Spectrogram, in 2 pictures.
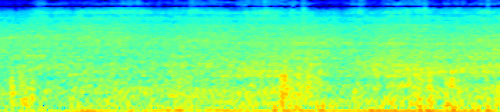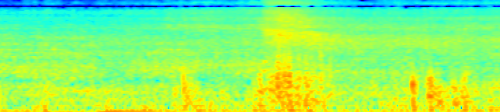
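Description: Wind rumbling on a phone microphone over street traffic during a snowstorm, with a brief louder hiss about eight seconds in.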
